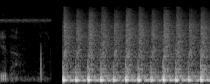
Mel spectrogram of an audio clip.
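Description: Music added in editing: a drum roll of quick, even beats starts abruptly about half a second in.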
